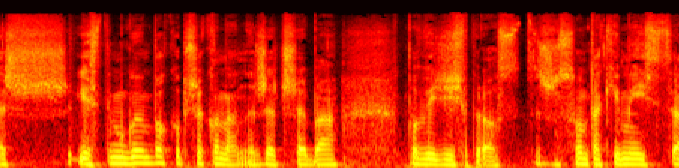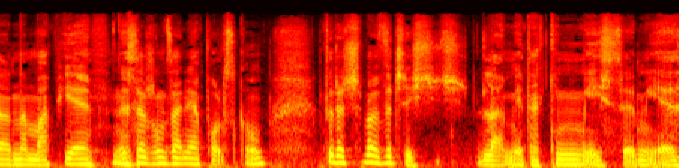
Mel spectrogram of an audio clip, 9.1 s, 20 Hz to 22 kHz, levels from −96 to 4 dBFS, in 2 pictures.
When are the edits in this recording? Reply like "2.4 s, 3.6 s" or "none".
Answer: none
